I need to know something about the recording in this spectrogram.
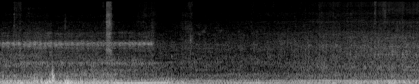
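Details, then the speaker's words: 1990 Toyota Starlet EP80 1.0 idling with the AC switched off: low, even idle with a soft steady pulse and no whine or rattle; smooth again once the noisy AC compressor is off, the compressor needs servicing. "Nah, kalau AC-nya dimatikan sudah halus lagi nggih. Kalau dimatikan sudah halus lagi seperti ini gitu."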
